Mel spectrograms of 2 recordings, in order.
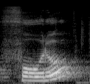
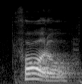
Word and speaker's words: foro: Queste parole sono dunque uguali nella scrittura ma ben diverse nel significato e grazie alla pronuncia differente della loro E o della loro O le possiamo distinguere.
